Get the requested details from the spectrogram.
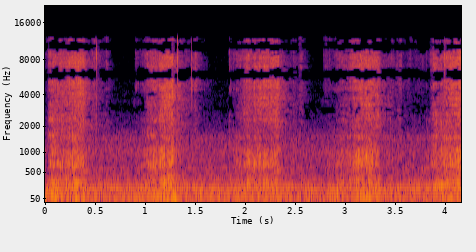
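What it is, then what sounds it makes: Kinetic sand star being scored. A flat, solid star of packed kinetic sand lies on a striped cloth, held by fingertips while a thin metal tool scores lines into it. Soft, gritty scraping and rasping strokes repeat roughly once a second, with a low rumble underneath and a steady high hiss.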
